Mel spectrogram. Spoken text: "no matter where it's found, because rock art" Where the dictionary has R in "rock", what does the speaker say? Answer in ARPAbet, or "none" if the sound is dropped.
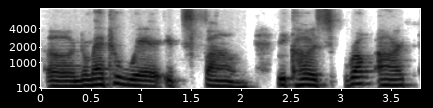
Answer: R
